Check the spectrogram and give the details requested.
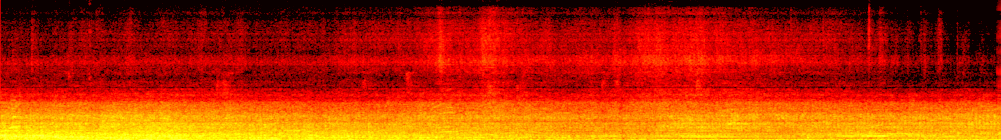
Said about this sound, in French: Il y a deux drones dessus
